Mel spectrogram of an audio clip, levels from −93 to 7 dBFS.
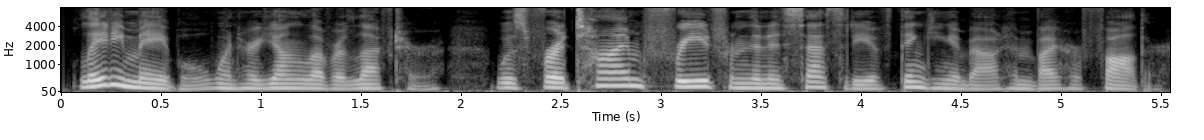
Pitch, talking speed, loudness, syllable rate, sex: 160 Hz, 250 wpm, -19 LUFS, 6.2 syllables/s, female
